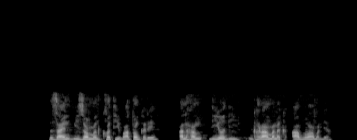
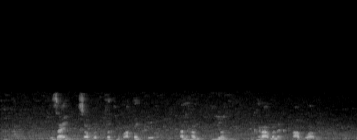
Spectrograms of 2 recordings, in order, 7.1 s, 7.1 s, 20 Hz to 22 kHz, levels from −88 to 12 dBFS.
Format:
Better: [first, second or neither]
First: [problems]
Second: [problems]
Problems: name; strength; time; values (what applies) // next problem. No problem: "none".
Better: first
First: none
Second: noise reduction (classical method log-MMSE)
